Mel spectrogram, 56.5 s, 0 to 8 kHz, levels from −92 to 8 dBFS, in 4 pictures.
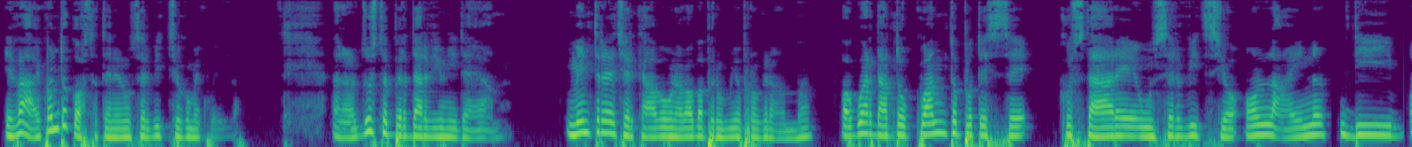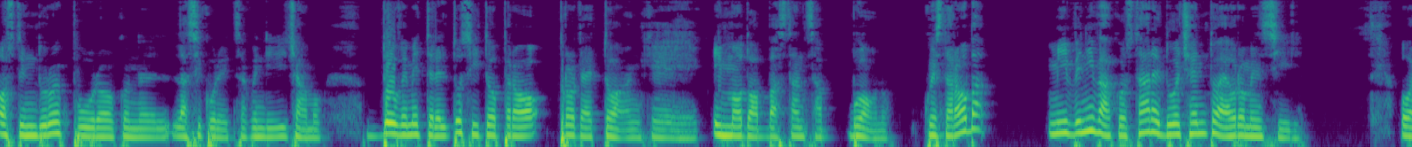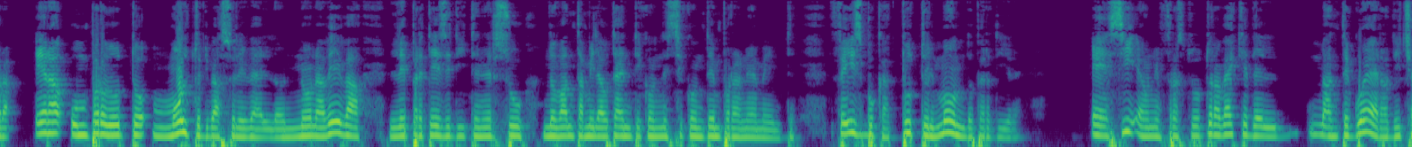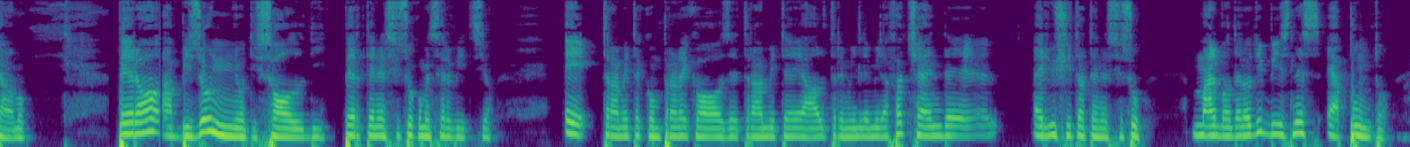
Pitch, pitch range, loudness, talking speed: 145 Hz, 135-160 Hz, -17 LUFS, 135 wpm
